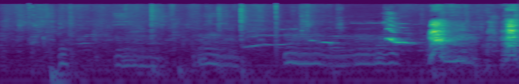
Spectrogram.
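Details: American Bully named Ms. Cinnamon being a bully: a run of drawn-out, low, moaning grumbles and whines, then two loud, sharp bark-like bursts close together at the end, with people talking in the background.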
